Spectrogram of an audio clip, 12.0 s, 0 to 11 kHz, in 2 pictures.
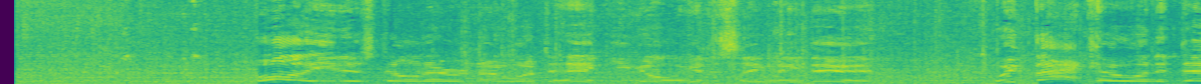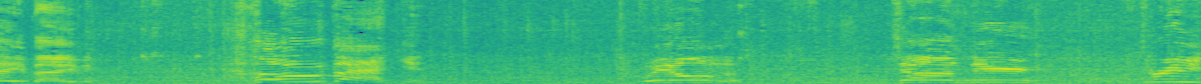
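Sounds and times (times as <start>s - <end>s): diesel engine rumbling: 0.1s - 12.0s
man talking: 1.2s - 6.6s, 7.2s - 8.2s, 9.2s - 9.8s, 10.4s - 12.0s.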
